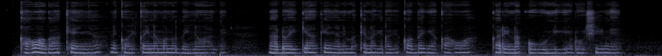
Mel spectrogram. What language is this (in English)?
Kikuyu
